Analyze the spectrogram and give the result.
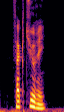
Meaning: to charge, invoice, bill
- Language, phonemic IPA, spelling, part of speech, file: French, /fak.ty.ʁe/, facturer, verb, Fr-facturer.ogg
